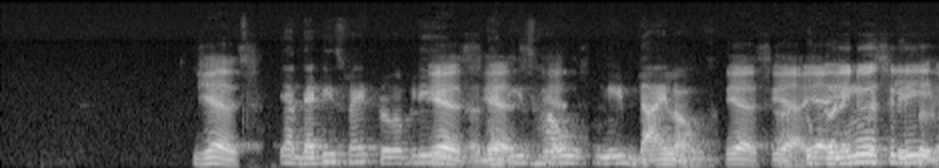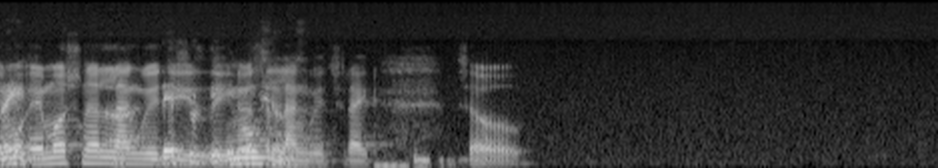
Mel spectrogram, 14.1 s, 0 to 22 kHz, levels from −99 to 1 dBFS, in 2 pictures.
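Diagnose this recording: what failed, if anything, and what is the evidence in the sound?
Nothing in the recording points to a failure at any stage of the chain. No event can be heard that would tie a problem to the wiring, conversion, processing, transmission, storage or playback of this speech.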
